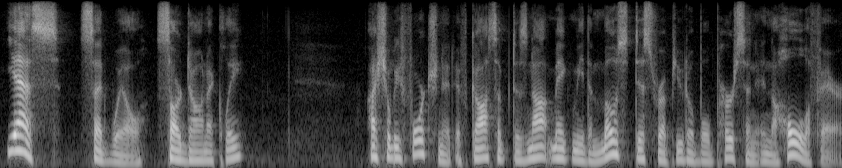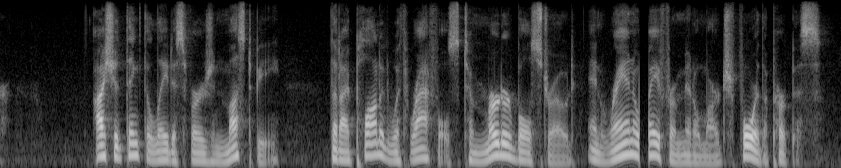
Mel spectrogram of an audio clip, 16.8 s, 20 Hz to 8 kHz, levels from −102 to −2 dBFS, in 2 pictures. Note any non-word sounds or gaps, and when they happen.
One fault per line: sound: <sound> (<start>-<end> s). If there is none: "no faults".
sound: dropout (14.8-14.9 s)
